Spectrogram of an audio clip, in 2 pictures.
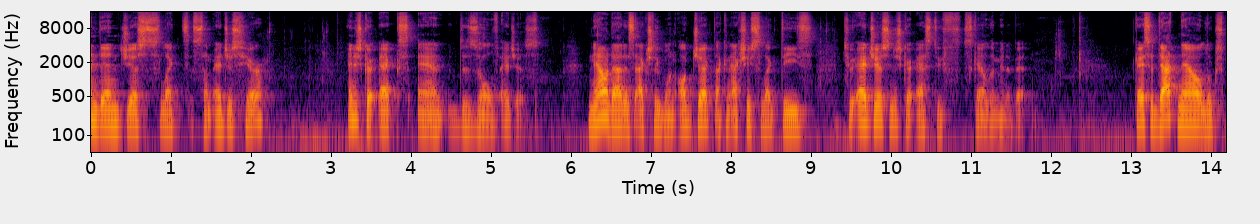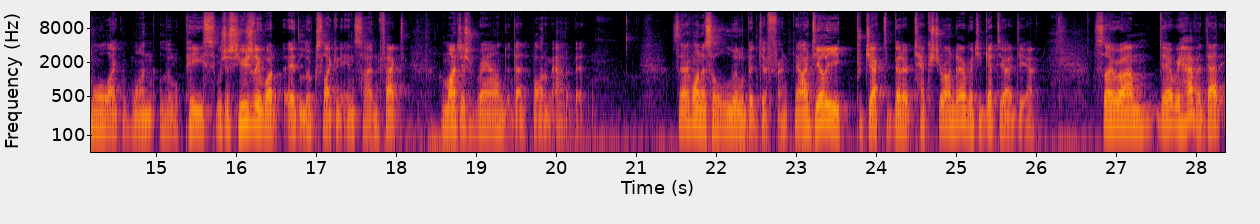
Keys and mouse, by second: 0.1 alt+shift+click, 0.9 alt+shift+click, 2.7 alt+shift+click, 3.1 x, 4.9-8.1 middle drag, 8.1 alt+shift+click, 8.3 alt+shift+middle click, 8.9 alt+shift+click, 9.1-18.3 shift+middle drag, 10.1 s, 12.3 Tab, 13.6 z, 17.5 Tab, 18.2 alt+a, 18.8 s, 20.0 Tab, 21.7 KP_1, 25.1-27.8 middle drag, 27.8-28.3 drag.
